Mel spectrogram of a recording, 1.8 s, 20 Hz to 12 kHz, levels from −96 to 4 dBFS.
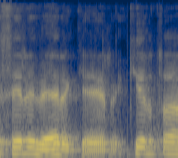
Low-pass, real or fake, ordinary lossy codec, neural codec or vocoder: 10.8 kHz; real; Opus, 24 kbps; none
